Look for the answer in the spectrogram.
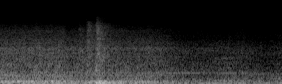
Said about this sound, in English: Step back. Doors closing.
